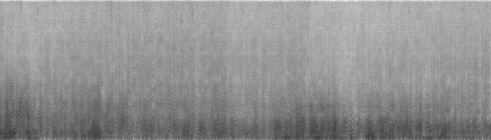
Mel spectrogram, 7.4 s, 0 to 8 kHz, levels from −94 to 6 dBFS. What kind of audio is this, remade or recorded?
remade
